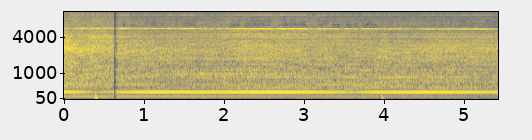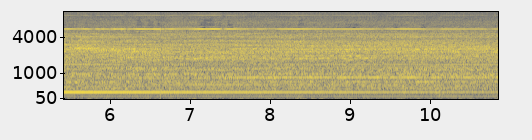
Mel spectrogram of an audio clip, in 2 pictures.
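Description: Built-in electric air pump of a SoundAsleep Dream Series air mattress running on deflate, drawing air out of the mattress: a steady whirring hum with a thin high whine over a rushing hiss, easing a little in loudness.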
